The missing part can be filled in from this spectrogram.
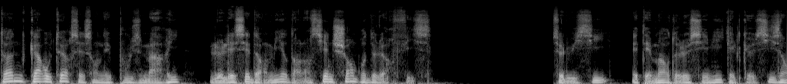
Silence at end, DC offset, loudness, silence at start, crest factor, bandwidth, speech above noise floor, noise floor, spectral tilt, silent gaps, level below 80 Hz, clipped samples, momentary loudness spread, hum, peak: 0 s; under 0.1%; -23 LUFS; 0 s; 16 dB; 15.5 kHz; over 69 dB; under -90 dBFS; -6 dB/octave; none; -32 dBFS; under 0.1%; 9 LU; none; -6 dBFS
